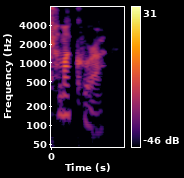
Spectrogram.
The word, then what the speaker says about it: Kamakura: Rather than ruling from Kyoto, he set up his headquarters in the eastern town of Kamakura, pronounced Kamakura.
